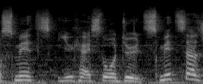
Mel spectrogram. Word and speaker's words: Smiths: And I pronounced it as Smites originally. And you guys like it's pronounced Smith.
